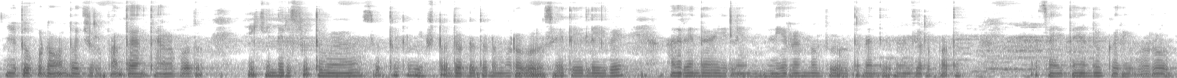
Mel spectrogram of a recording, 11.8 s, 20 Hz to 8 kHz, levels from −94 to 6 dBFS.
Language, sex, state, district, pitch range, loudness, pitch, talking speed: Kannada, male, Karnataka, Chamarajanagar, 100-115 Hz, -39 LUFS, 105 Hz, 115 wpm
